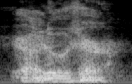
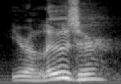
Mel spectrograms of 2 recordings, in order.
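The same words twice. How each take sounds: First: Much lower, hammed-up devil growl; mock devil voice. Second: Said in the usual way. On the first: Preacher mimics the devil taunting a believer, hammed-up low voice. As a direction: drop low and play the devil for a laugh. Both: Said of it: "he doesn't talk like that".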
